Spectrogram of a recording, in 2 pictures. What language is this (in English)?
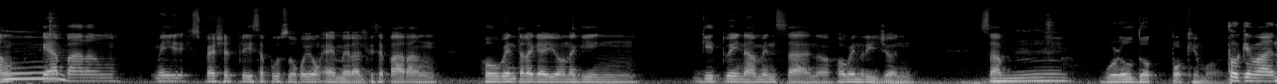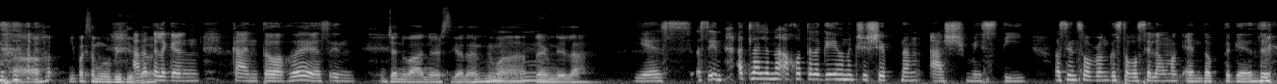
Filipino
